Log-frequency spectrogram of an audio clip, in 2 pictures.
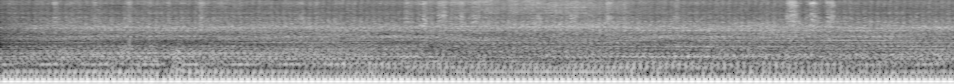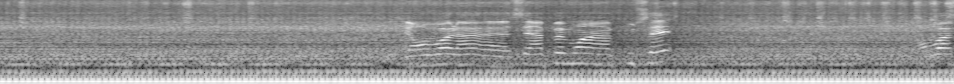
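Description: Tractor engine heard from inside the cab, running steadily as the tractor drives across the field.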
